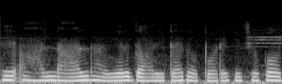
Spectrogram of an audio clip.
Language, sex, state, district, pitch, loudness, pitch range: Bengali, female, West Bengal, Purulia, 180 Hz, -13 LUFS, 175-185 Hz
